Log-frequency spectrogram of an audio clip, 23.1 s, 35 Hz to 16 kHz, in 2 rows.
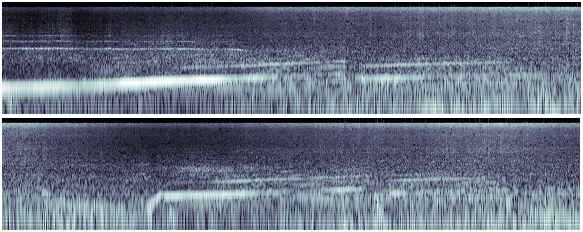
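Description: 2001 Porsche 996 Turbo's twin-turbo flat-six pulling hard under full throttle, heard from inside the cabin. Its pitch climbs through the gears, dropping sharply at manual upshifts about 7 and 19 seconds in, with a quick rev blip in the middle, over steady road and wind noise.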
